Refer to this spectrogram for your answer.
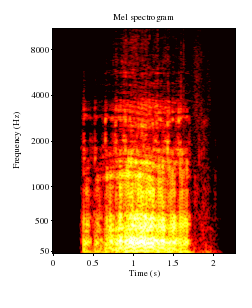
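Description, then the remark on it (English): A zebra calls once, a loud, rough braying whinny lasting over a second, with no other sounds around it. “There were zebras.”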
